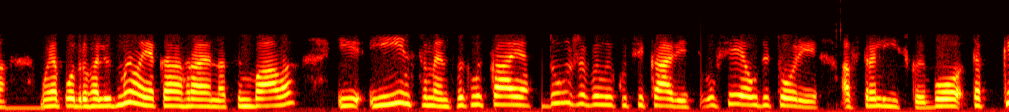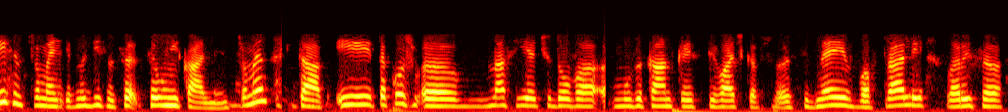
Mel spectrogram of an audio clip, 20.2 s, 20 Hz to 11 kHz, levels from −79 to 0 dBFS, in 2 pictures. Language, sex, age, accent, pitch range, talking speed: Ukrainian, female, 40-59, native, 190-230 Hz, 130 wpm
